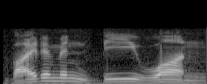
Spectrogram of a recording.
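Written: vitamin B1

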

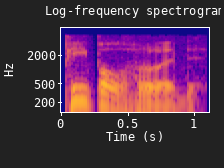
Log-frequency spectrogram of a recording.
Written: peoplehood

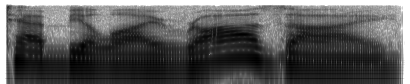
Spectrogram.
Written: tabulae rasae

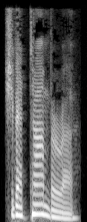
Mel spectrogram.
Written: svetambara

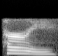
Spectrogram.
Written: hurry

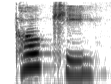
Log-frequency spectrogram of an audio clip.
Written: pokie

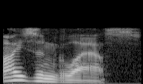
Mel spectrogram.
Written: isinglass

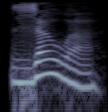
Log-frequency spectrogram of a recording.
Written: zoa

